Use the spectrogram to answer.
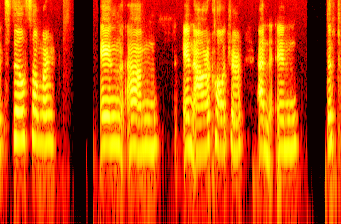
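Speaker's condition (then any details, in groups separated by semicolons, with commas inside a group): Cerebral palsy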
